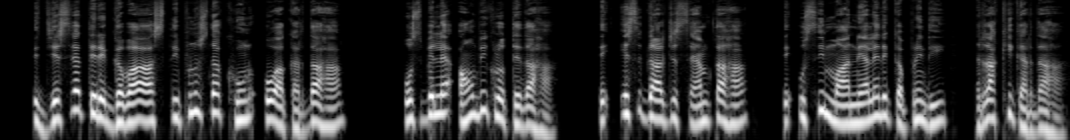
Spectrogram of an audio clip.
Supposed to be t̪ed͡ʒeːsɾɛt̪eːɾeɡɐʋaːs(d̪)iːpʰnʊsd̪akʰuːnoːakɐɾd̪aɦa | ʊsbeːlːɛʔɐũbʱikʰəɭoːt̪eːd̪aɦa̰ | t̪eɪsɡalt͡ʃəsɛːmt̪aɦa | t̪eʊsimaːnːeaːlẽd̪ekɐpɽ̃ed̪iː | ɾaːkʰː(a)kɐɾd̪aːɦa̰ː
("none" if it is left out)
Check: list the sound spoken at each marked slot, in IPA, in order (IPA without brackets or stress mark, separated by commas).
t̪, i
